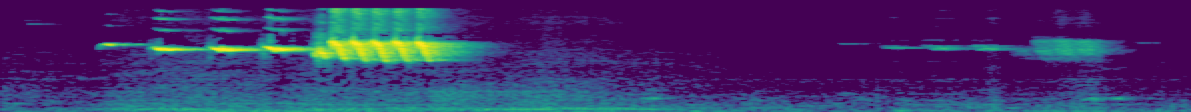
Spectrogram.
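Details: Lined seedeater singing a lot at a Sunday gathering: four clear high notes, then a loud buzzy rapid trill, followed by fainter high notes and a short buzz, in a quiet setting.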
